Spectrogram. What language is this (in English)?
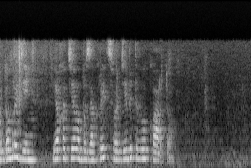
Russian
